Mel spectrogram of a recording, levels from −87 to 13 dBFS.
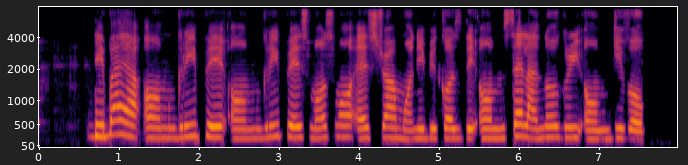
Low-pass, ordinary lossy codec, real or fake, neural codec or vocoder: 7.2 kHz; none; fake; vocoder, 44.1 kHz, 128 mel bands every 256 samples, BigVGAN v2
